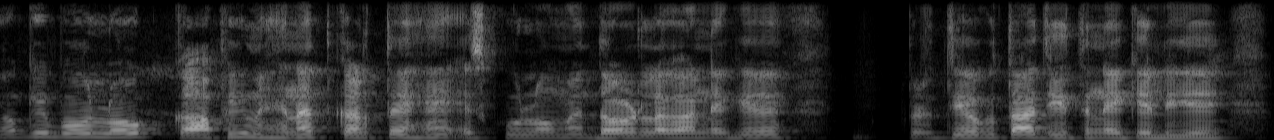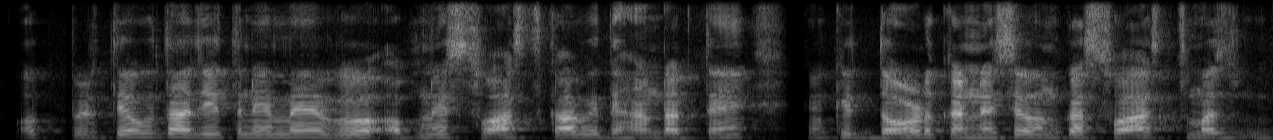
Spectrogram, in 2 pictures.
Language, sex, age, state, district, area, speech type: Hindi, male, 30-45, Rajasthan, Jaipur, urban, spontaneous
